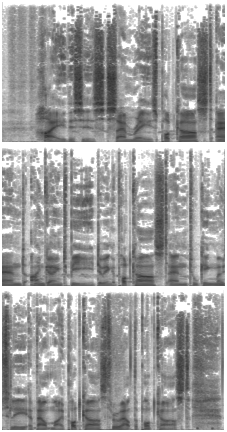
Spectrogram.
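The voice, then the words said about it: Slightly posh radio voice. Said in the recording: “that didn't sound like Sam. That just sounded like you doing a slightly posh voice. ... It was a good radio voice.”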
